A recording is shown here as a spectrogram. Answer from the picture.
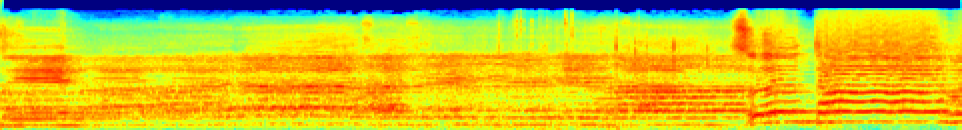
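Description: A man reciting a Kashmiri naat in a melodic chant into a microphone, holding long drawn-out notes. A louder new phrase begins near the end.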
